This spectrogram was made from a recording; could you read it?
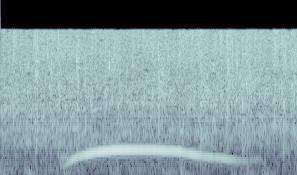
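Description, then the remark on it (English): A recorded crowd applause effect, a steady wash of clapping, with a single sustained whistle that slides up, holds and dips away over about a second and a half. “It's just applause music that we ran this long.”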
